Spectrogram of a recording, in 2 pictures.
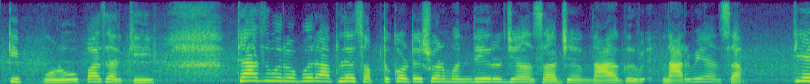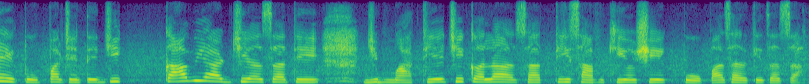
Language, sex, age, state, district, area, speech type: Goan Konkani, female, 30-45, Goa, Quepem, rural, spontaneous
